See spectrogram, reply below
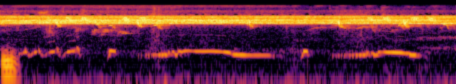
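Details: Spotted dove kept at a farm near Hanoi in Vietnam, heard in the morning: a short burst of quick notes then long, level, slightly falling coos, set against a loud continuous high-pitched insect buzz.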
